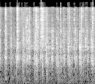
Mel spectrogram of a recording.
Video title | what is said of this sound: Fake Vs Real Beats by Dr Dre Pro headphone | when you pick it up, rattles like crazy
